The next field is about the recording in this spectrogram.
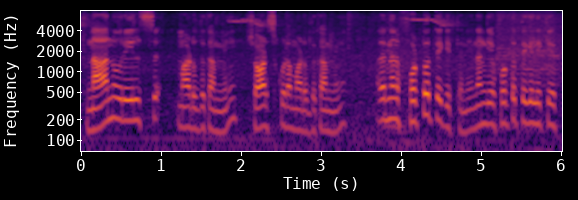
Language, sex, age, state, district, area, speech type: Kannada, male, 30-45, Karnataka, Udupi, rural, spontaneous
